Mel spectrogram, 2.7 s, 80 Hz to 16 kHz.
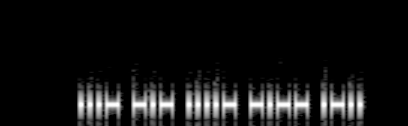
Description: Morse code, heard as a keyed tone, about 40 wpm, 700 Hz. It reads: VK4YL
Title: DXCC-100 Call Signs - 5 Characters - 40wpm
